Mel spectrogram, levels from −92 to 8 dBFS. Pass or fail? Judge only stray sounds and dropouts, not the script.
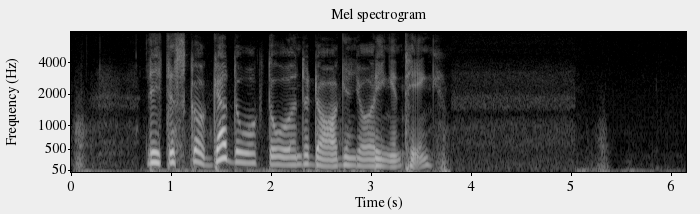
pass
